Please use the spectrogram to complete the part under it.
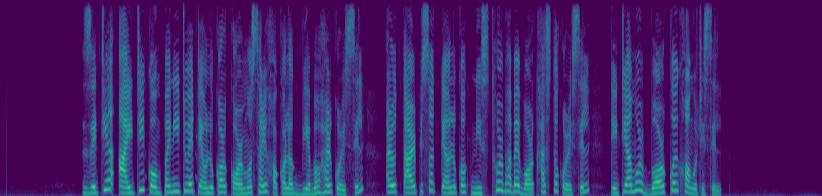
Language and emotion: Assamese, angry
